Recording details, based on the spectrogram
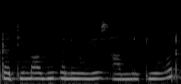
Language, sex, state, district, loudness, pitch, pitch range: Hindi, female, Uttar Pradesh, Budaun, -40 LUFS, 265 Hz, 255-270 Hz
